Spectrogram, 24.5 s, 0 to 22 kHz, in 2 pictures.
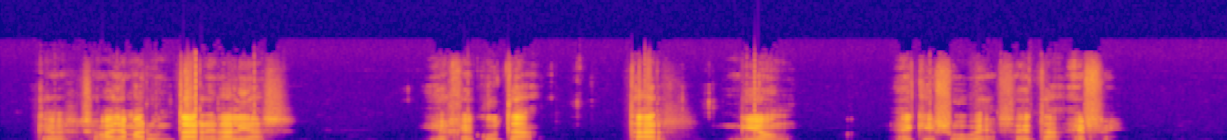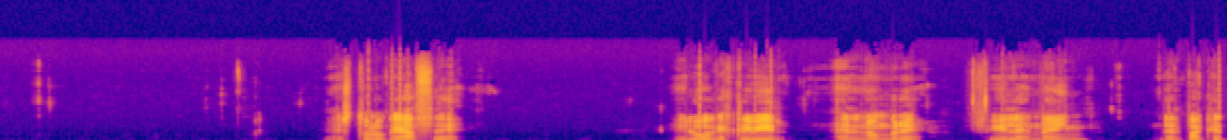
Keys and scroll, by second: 0.0-1.2 typing, 2.9-4.6 typing, 6.6 typing, 10.6 typing, 14.0-17.9 typing, 19.4-20.4 typing, 21.6-24.2 typing.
